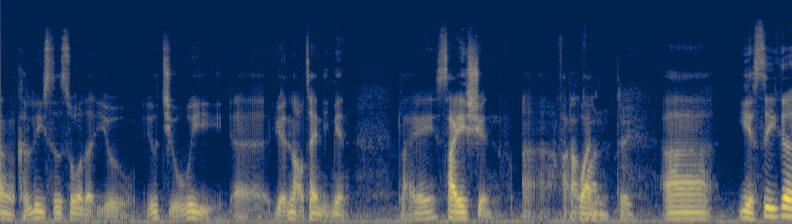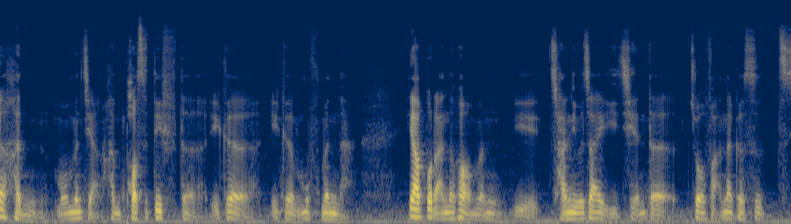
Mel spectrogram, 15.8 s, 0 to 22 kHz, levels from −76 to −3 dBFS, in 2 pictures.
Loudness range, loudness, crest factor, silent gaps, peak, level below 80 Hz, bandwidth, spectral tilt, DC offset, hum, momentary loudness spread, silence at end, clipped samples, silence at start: 5 LU; -22 LUFS; 22 dB; none; 0 dBFS; -40 dBFS; 14.5 kHz; -6 dB/octave; under 0.1%; none; 15 LU; 0 s; under 0.1%; 0 s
